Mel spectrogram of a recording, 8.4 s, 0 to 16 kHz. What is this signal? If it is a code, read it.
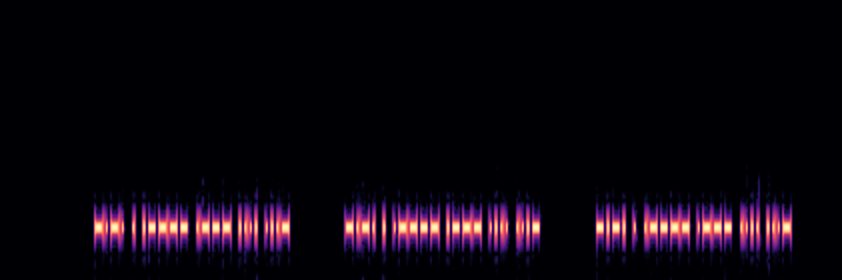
Morse code, heard as a keyed tone, about 41 wpm, 700 Hz. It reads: CE1JHV CE1JHV CE1JHV
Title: DXCC-100 Call Signs - 6 Characters - Repeated 3x - 45wpm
